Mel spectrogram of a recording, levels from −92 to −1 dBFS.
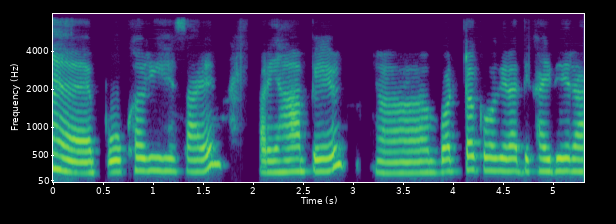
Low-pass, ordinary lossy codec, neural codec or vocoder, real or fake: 7.2 kHz; none; codec, 44.1 kHz, 7.8 kbps, DAC; fake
